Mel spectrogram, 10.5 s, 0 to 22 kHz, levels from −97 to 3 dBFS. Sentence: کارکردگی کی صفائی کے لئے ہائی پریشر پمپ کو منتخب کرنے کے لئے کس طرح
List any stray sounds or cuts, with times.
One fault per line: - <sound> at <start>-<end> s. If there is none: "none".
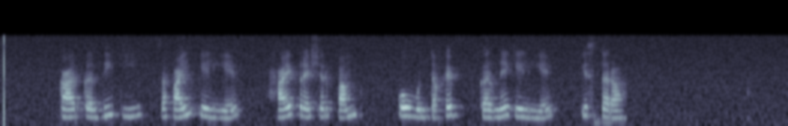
none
